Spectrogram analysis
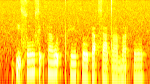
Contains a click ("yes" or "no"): no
